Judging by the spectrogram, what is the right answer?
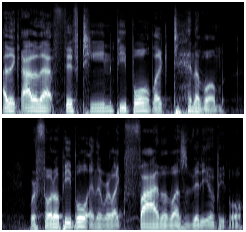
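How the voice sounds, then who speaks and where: A man talks in a plain, everyday voice at a fairly low pitch with ordinary pitch variation. His pace is moderate, and the recording is very clean with a silent background. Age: 20s. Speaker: videographer and photographer. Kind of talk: casual chat.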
